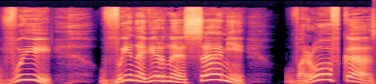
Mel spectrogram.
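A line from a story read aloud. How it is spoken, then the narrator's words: Shouting. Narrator (Russian): затопав ногами, выкрикнул Петя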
